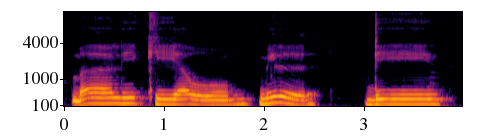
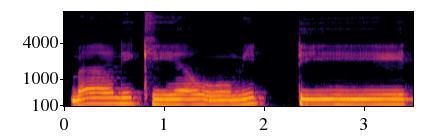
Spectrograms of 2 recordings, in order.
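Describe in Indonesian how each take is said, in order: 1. Bunyi l terdengar sebelum d. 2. Bunyi m menyatu menjadi bunyi d yang digandakan. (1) "Tak boleh baca Maliki yaumil din. Silap ataupun salah" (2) "mim di sini perlu dimasukkan kepada huruf dal yang bersabdu"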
